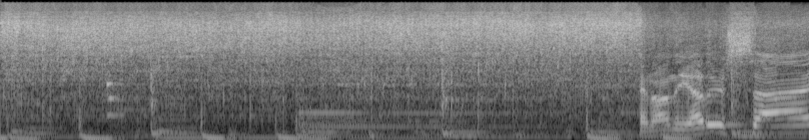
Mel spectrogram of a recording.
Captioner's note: oil sizzling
